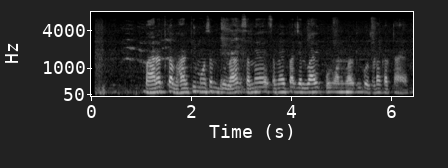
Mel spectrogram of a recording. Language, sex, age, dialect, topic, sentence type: Hindi, male, 25-30, Kanauji Braj Bhasha, agriculture, statement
